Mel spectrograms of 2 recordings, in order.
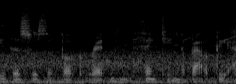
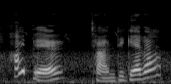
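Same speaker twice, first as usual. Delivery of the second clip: higher, louder friendly call; friends calling Bear; 9 semitones higher, 13 dB louder than usual. Acted. Animal friends calling into the cave, higher louder call. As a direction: wake the sleeping bear up. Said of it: "and said".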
